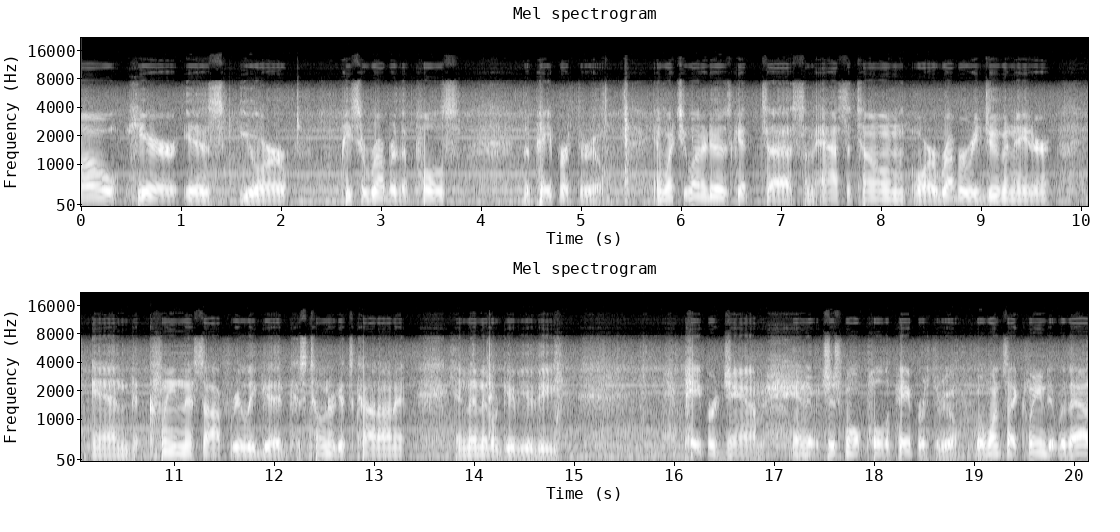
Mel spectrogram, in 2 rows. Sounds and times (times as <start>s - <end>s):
Speech: 0.0s - 3.8s, 4.4s - 15.0s, 16.0s - 20.1s.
